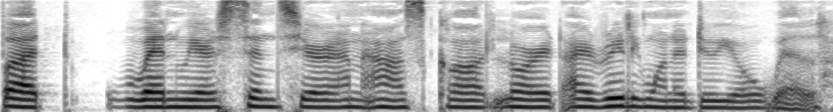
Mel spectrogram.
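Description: With a Tamil accent, a woman talks at a medium pitch in a dark, mellow tone and a monotone, flat intonation. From South India, Tamil-speaking. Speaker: pastor. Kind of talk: testimony.

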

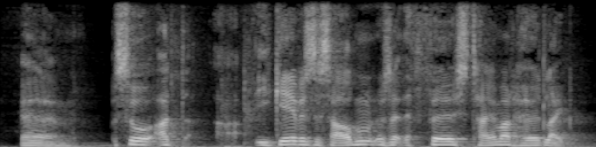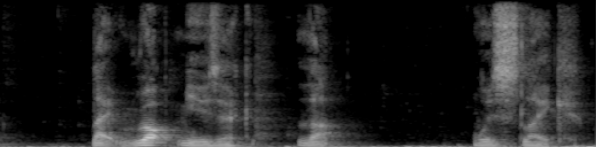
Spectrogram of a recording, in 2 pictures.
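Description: Medium pitch from a man, with ordinary pitch variation, a fairly slow pace and long, frequent pauses.

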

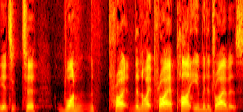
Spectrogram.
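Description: A man with a Birmingham accent and ordinary pitch variation. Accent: Brummie. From Birmingham, England (Solihull). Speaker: automotive artist. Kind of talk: casual chat. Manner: halting, many repetitions.

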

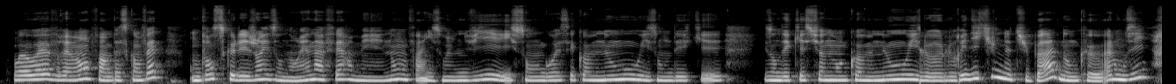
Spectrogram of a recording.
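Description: At a moderate pace, a woman with a dark, mellow tone speaks at a medium pitch with ordinary pitch variation. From France, Bordeaux. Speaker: early childhood educator and traveller. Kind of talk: interview testimony.

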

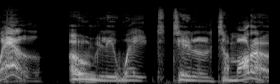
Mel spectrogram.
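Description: A put-on character voice moves at a very slow pace with very wide pitch swings. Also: woman. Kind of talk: comic overacting. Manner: menacing, threatening.

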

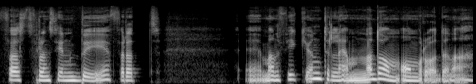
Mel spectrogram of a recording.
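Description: A woman's voice, dry and close with no echo. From western Ukraine, Lutsk. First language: Ukrainian (speaking Swedish). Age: 40s. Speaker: interviewee, Ukrainian emigrant. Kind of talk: interview. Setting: in person, host's home office.

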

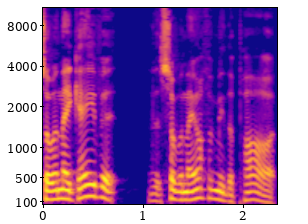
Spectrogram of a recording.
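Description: A man speaks in a London accent. The recording is very clean, with a silent background. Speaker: actor. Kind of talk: casual chat.

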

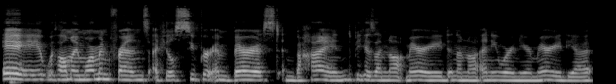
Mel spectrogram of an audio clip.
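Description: A woman's somewhat breathy voice at a medium pitch, with an American accent and fairly even intonation. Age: 20s. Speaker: writer and activist. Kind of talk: casual interview.

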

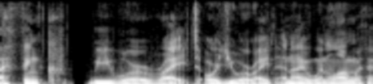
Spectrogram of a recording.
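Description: Here a man talks with a very deep, low pitch. His tone is dark and mellow. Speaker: husband of the host, father. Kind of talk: casual chat interview.

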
